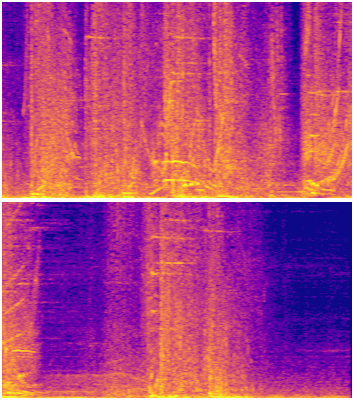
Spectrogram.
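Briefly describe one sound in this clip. Spells crackle and burst in quick succession.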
